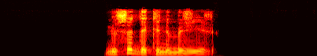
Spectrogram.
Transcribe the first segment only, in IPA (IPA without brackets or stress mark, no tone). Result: n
